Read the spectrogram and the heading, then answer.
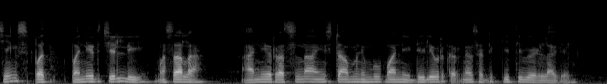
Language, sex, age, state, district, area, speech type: Marathi, male, 30-45, Maharashtra, Washim, rural, read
